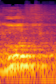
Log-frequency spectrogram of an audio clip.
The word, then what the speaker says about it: Łódź: trasladar a Polonia, es la ciudad de Łódź, que es como se pronuncia la palabra que están ustedes viendo escrita en esta pantalla.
